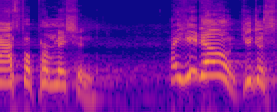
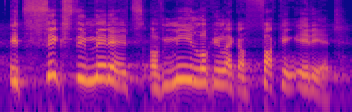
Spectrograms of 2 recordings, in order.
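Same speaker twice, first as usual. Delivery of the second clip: ordinary talk, nothing marked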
